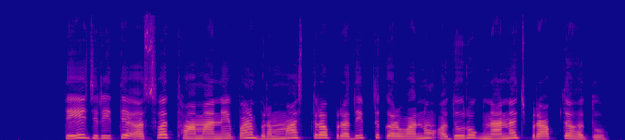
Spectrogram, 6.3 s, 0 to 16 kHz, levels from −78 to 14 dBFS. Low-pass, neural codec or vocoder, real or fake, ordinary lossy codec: 14.4 kHz; none; real; none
